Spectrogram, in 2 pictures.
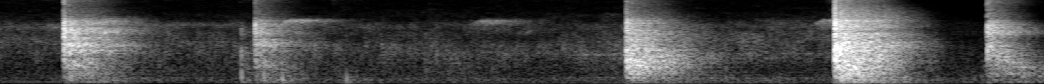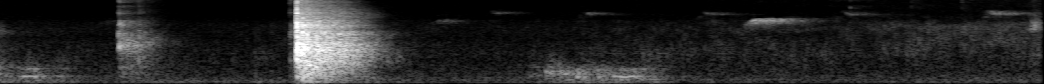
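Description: Rock pigeons fighting with their wings: a series of sharp wing claps and swishes, about seven in all, coming singly at uneven intervals.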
